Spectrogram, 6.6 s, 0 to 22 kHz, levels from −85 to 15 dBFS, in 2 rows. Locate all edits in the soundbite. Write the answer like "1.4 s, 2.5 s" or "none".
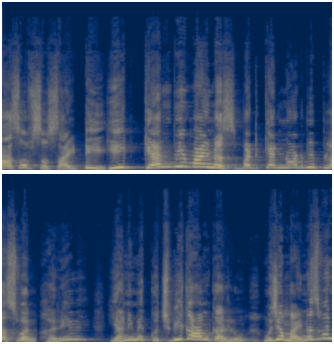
1.0 s, 3.7 s

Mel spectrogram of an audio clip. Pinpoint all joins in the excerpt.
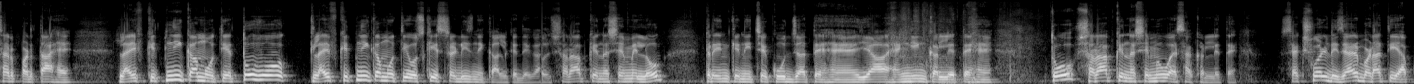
5.5 s, 12.6 s

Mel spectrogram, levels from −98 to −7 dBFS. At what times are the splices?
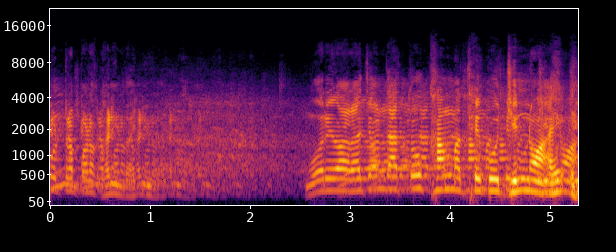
none

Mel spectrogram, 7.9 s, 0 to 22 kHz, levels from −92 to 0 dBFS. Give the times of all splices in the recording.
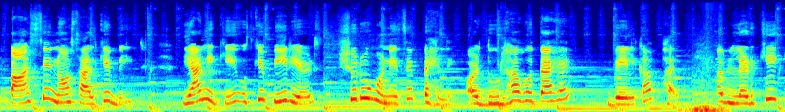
6.9 s

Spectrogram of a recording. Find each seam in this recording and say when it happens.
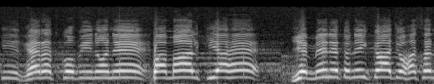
1.4 s, 2.7 s

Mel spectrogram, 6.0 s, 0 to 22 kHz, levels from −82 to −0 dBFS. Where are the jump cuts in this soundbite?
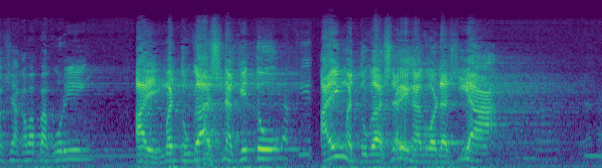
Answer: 3.0 s

